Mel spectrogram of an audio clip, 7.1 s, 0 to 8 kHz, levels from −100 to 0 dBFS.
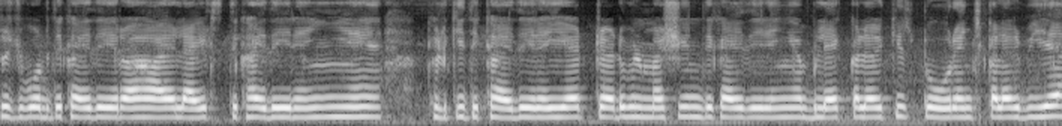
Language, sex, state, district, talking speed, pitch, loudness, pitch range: Hindi, female, Bihar, Muzaffarpur, 270 wpm, 225 Hz, -12 LUFS, 220-230 Hz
